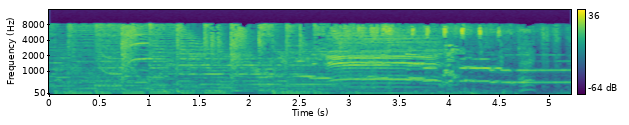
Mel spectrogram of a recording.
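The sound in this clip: Sheep and goats kept as livestock bleat repeatedly, with several overlapping wavering calls at varied pitches, loud and close together.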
